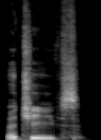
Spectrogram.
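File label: "achieves", British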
